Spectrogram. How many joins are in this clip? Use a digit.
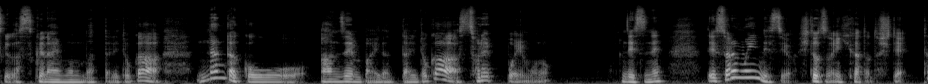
1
